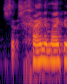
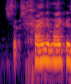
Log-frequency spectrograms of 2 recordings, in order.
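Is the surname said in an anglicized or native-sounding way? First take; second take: native-sounding; native-sounding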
